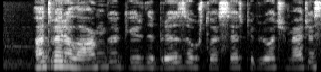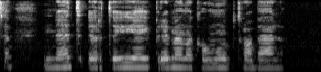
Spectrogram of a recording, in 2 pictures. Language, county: Lithuanian, Tauragė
